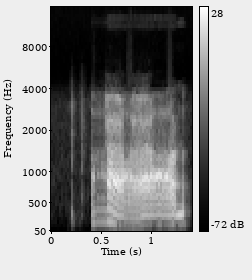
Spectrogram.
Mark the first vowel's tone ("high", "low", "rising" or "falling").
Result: high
